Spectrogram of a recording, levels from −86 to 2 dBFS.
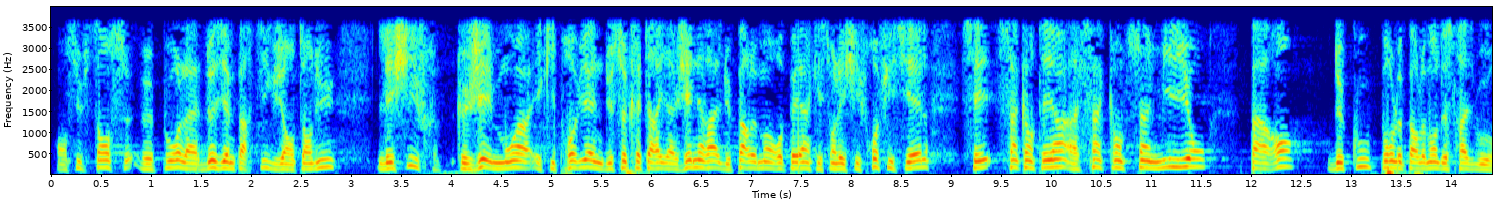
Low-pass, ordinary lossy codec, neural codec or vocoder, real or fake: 3.6 kHz; none; none; real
